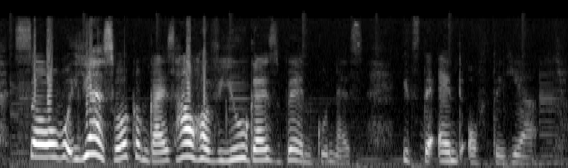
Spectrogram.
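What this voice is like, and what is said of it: Very hoarse, sore voice. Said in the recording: “my voice is very hoarse and sore. Like, I'm having this terrible cough”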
